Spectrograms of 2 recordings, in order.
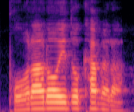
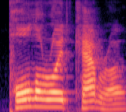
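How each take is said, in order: First: It is said with a Japanese accent. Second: It is said with an English accent.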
